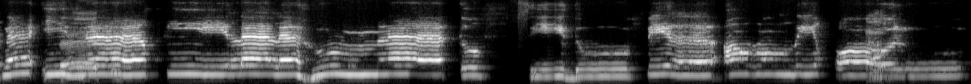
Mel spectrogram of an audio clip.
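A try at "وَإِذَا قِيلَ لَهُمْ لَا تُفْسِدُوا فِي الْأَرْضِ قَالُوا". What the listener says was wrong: Saya benarkan an saja ya, yang vokal dulu ya, enggak semuanya saya benarkan. Vokal ardi.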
